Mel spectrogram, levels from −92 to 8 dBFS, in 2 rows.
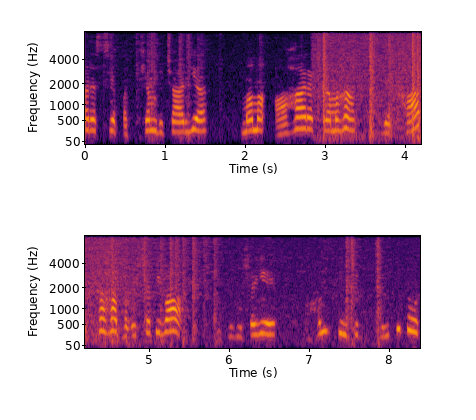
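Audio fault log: Throughout: noise suppressor artifacts. The suppressor estimates the steady background in each frequency band and pulls those bands down frame by frame, cutting the noise by about 19 dB. Because the gain changes with every frame, the background drops away in the gaps and swells back beneath each phrase. The speech itself sits below the call processing's normal 8 kHz ceiling.
2.81 to 4.98 s: noise suppressor catching up. Around 3.0 s the room noise jumps by about 11 dB, but the suppressor's noise estimate is still tuned to the quieter level before it. For the first stretch the louder background gets through with only about 11 dB of reduction. Over roughly 2.2 s the estimate adjusts, and the noise sinks back down once the suppressor has caught up.
5.85 to 6.24 s and 6.95 to 7.12 s: speech cut by the noise suppressor. In both spots the suppressor mistakes parts of the speech for background and lowers them along with it. 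The first cut lasts about a third of a second and drops the sound by up to about 15 dB. The second is shorter, about a sixth of a second, but goes deeper, up to about 20 dB. The affected syllables sound swallowed and faint.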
